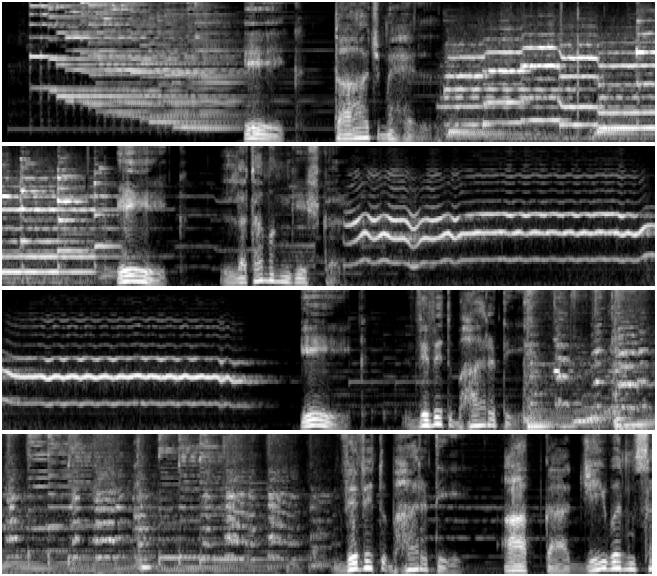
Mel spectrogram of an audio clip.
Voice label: PROMO

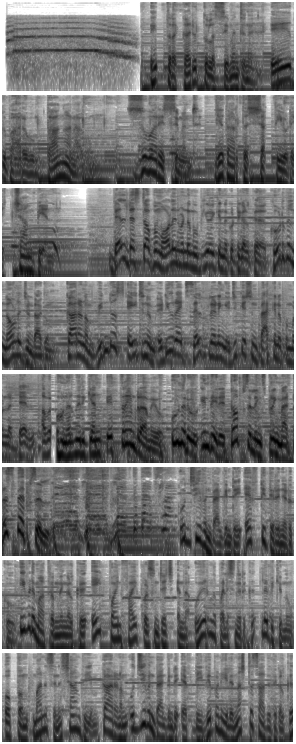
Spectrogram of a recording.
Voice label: malayalam

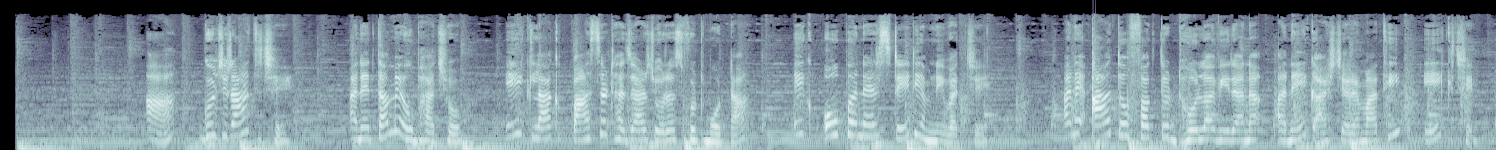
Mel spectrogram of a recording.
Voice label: gujarati; dholavira

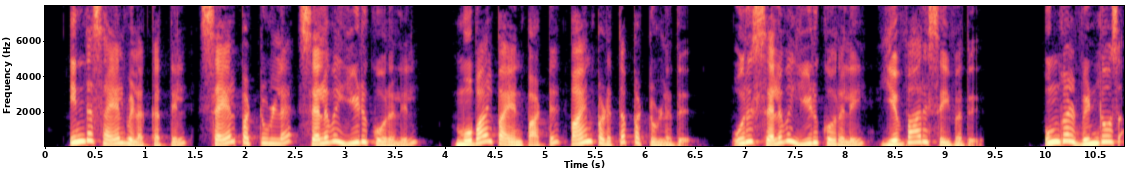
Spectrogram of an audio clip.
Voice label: Tamil Explainer Video

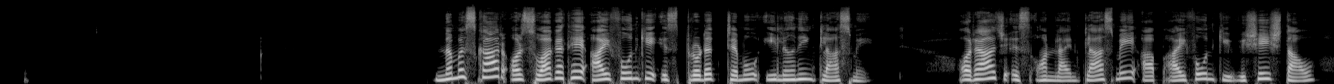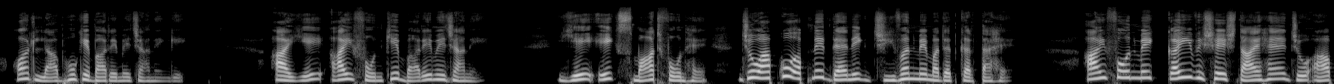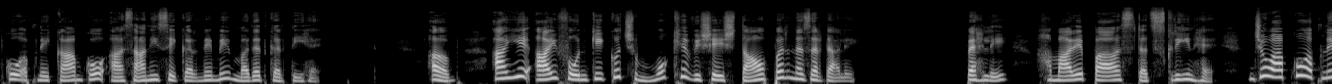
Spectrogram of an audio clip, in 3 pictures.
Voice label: training english

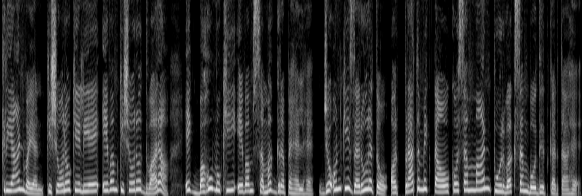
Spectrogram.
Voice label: Hindi documentary narration

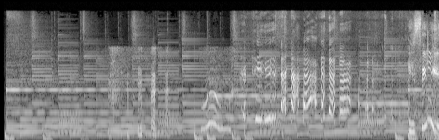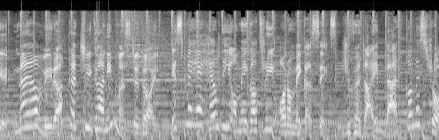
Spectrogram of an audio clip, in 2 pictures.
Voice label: Female

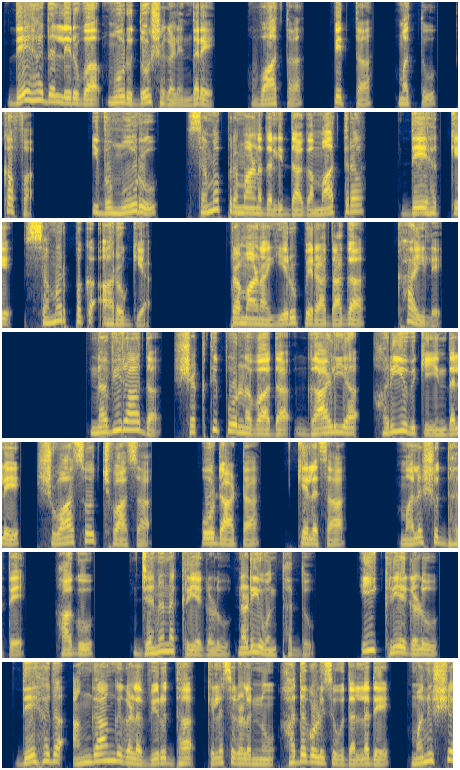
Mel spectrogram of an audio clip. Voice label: Documentry Kannada

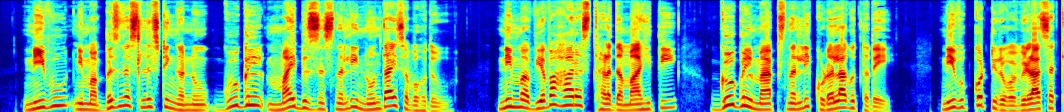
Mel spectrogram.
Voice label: Explainer kannada

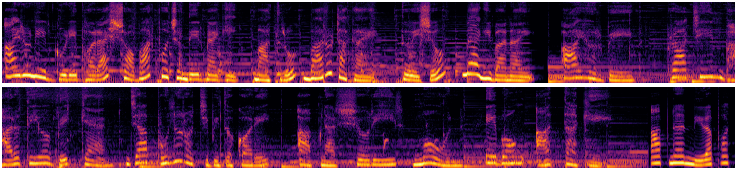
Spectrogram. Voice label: Bengali vo

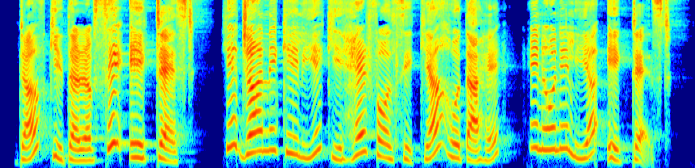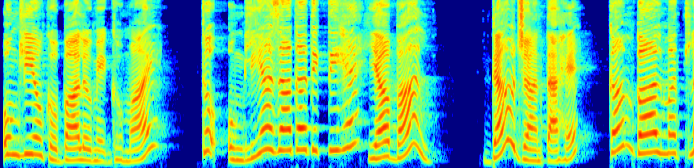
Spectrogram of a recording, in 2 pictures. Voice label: ad hindi

